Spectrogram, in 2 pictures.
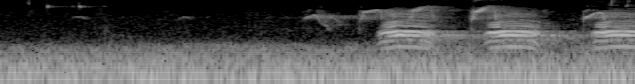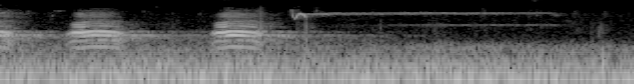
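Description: A crow cawing five times in a quick series over a low steady rumble, followed by a brief thin high whistle.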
